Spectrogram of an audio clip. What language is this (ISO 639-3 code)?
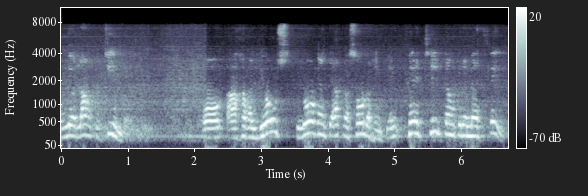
isl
